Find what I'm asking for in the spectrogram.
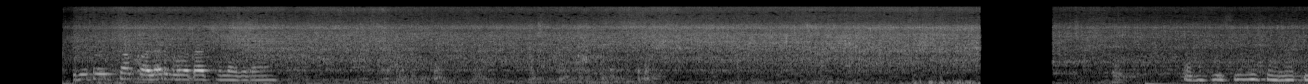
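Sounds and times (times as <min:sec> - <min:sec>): meat and onions sizzling in oil: 0:00.6 - 0:09.8, 0:10.5 - 0:13.0
steel spatula stirring: 0:03.0 - 0:06.8.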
